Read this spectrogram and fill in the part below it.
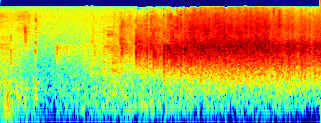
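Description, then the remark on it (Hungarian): Applause from a large crowd greeting Pope Francis after his blessing builds from scattered clapping into a loud, sustained wave of cheering and clapping that fills the space. “A mai napon is taps viharral köszöntik a Ferenc pápát, és köszönik meg az ő áldását.”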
